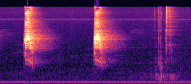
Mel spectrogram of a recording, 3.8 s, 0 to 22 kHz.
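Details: Long-tailed shrike voice meant to provoke other shrikes to reply: two loud rasping squawks about 1.4 seconds apart, then a faint scratchy chatter, with a constant low hum behind.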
